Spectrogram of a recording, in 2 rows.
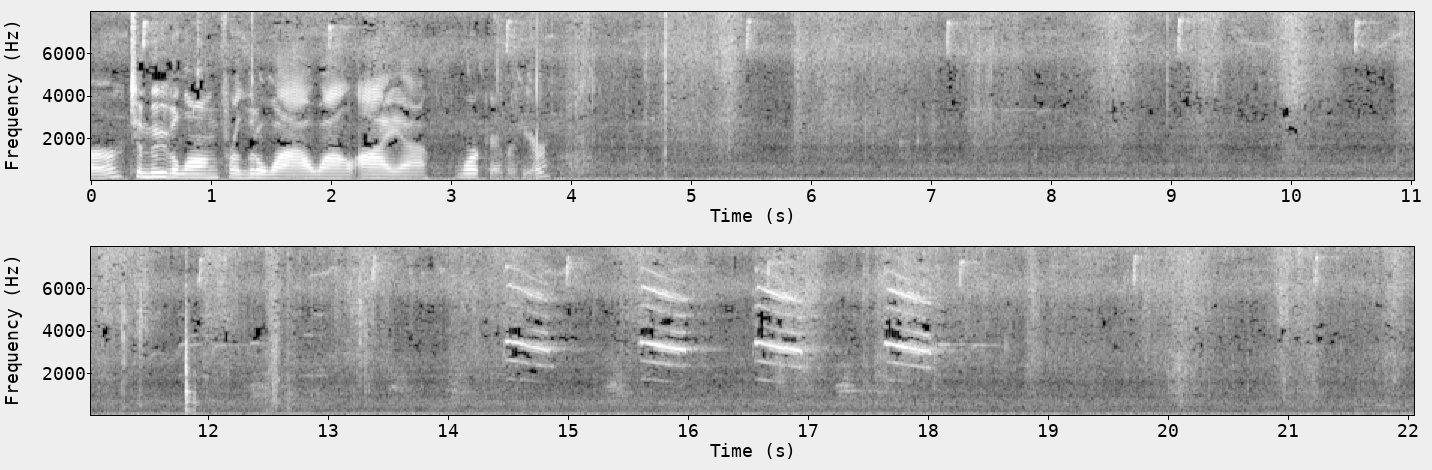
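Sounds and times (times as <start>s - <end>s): insect hum: 0.0s - 22.0s
rustle of dry hay: 3.5s - 22.0s
bird calling: 11.6s - 18.9s.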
